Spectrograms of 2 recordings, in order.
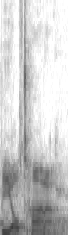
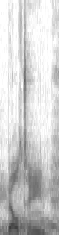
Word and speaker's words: Beltane: It's actually pronounced Beltana, but most people say Beltane.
